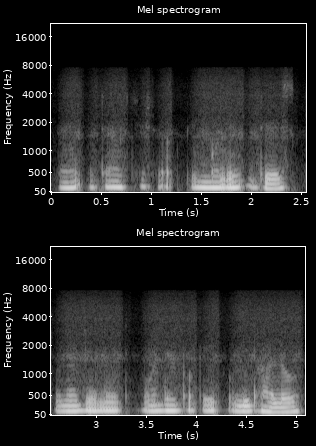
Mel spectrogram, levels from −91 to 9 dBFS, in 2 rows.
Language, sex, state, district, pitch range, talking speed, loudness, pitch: Bengali, male, West Bengal, Malda, 120-140 Hz, 130 wpm, -16 LUFS, 130 Hz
